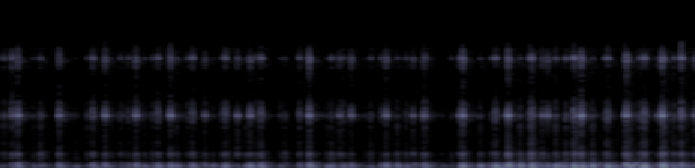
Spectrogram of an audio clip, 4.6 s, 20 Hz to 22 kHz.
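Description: A small glass jar filled with pink sand and a band of dark sand, with lace trim at the rim and an artificial succulent on top, is held in both hands and fast-tapped on its glass sides with short fingertips and nails. About 33 quick, dry clicking taps sound in a rapid, uneven patter, each with a hollow mid tone around 320 Hz and a bright glassy tick that dies away almost at once. The tapping grows louder and denser in the last second and a half.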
